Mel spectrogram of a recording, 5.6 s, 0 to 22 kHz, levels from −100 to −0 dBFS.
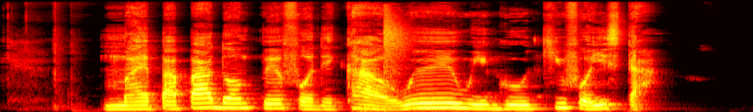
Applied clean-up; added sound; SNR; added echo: classical method log-MMSE.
